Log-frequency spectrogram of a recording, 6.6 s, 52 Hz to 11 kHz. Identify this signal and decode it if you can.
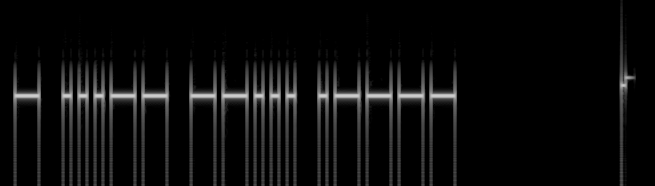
Morse code, heard as a keyed tone, about 15 wpm, 700 Hz. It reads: T371
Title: Numbers - Contest Style - 4-Digit 15wpm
